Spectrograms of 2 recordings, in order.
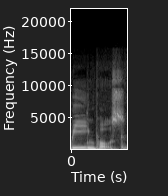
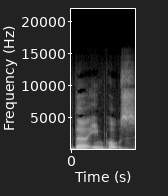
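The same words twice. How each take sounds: First: The word 'the' is said like 'thee'. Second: The word 'the' is said like 'thuh'. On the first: The speaker calls it right. "为什么要讲the impulse？ ... 如果是碰到了元音开头的 ... 通常会变成the" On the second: The speaker calls it wrong. "为什么不讲the impulse？"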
